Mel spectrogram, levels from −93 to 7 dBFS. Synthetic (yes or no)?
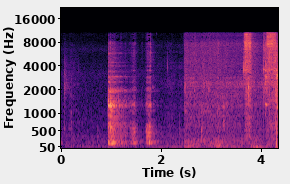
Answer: no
